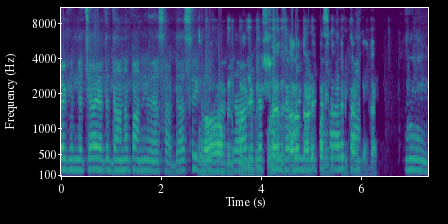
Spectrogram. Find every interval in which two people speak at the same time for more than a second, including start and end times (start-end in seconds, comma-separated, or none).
2.9-6.0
